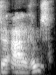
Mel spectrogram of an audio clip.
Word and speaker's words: Arens: You could pronounce it as, and my last name is Arens.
